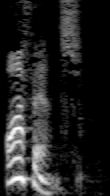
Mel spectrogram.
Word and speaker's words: offense: The word also can be used in another way, and that is offense. When you put the emphasis on the first syllable, if you can remember how that works.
